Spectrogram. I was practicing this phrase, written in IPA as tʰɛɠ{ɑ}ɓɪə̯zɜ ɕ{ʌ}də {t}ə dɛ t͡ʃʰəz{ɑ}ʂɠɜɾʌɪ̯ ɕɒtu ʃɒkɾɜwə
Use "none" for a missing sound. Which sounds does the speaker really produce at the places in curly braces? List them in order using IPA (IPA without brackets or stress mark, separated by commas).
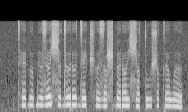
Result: ə, ʌ, ɾ, ɑ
